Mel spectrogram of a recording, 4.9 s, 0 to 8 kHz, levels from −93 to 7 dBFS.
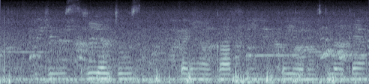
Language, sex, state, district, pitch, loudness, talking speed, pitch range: Hindi, female, Punjab, Fazilka, 190 Hz, -16 LUFS, 110 wpm, 180-195 Hz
